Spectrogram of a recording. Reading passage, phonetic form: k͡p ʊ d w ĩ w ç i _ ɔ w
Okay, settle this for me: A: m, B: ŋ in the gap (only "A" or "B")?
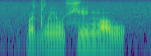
B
